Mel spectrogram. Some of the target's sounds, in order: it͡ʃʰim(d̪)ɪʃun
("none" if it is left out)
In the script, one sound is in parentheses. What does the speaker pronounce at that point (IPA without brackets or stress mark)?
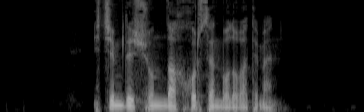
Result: d̪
